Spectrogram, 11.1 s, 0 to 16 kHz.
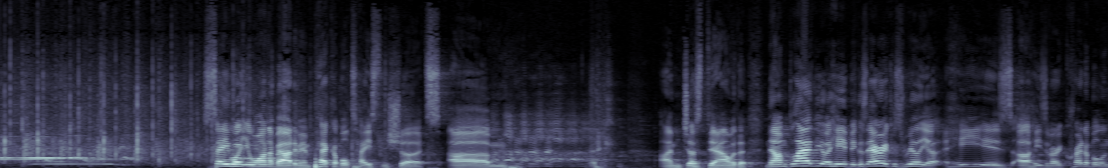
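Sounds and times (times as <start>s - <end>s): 
audience applause with clapping from many hands: 0.0s - 3.9s
speech: 2.1s - 11.0s
laughter: 4.7s - 6.3s.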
